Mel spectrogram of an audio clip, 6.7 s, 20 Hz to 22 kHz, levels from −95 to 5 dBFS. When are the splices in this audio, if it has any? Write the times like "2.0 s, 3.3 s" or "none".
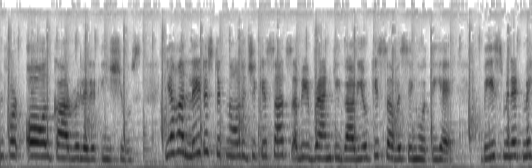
none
